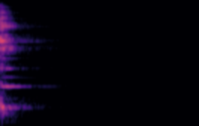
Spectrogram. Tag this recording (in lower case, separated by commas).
cowbell, bell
